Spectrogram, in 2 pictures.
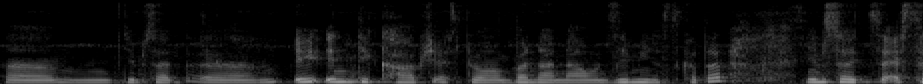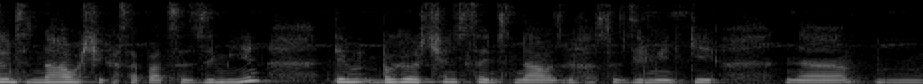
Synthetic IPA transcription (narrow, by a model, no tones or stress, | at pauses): jimsɐt̪iʔint̪ikʰaːpt͡ʃʰiɐsʲpʲibɐnaːnaːwɨnzɐmiːnɨskʰɐt̪ɐɾjimsət̪ʲsɨɐsʲsəːnʲisnaːwɐʃʰiɡɐsapɐt̪sɨzɨmiːnt̪imbɨɡəɾt͡ʃʰinsəːnisnaːwɐzɡɐsasɨzɨmiːnki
